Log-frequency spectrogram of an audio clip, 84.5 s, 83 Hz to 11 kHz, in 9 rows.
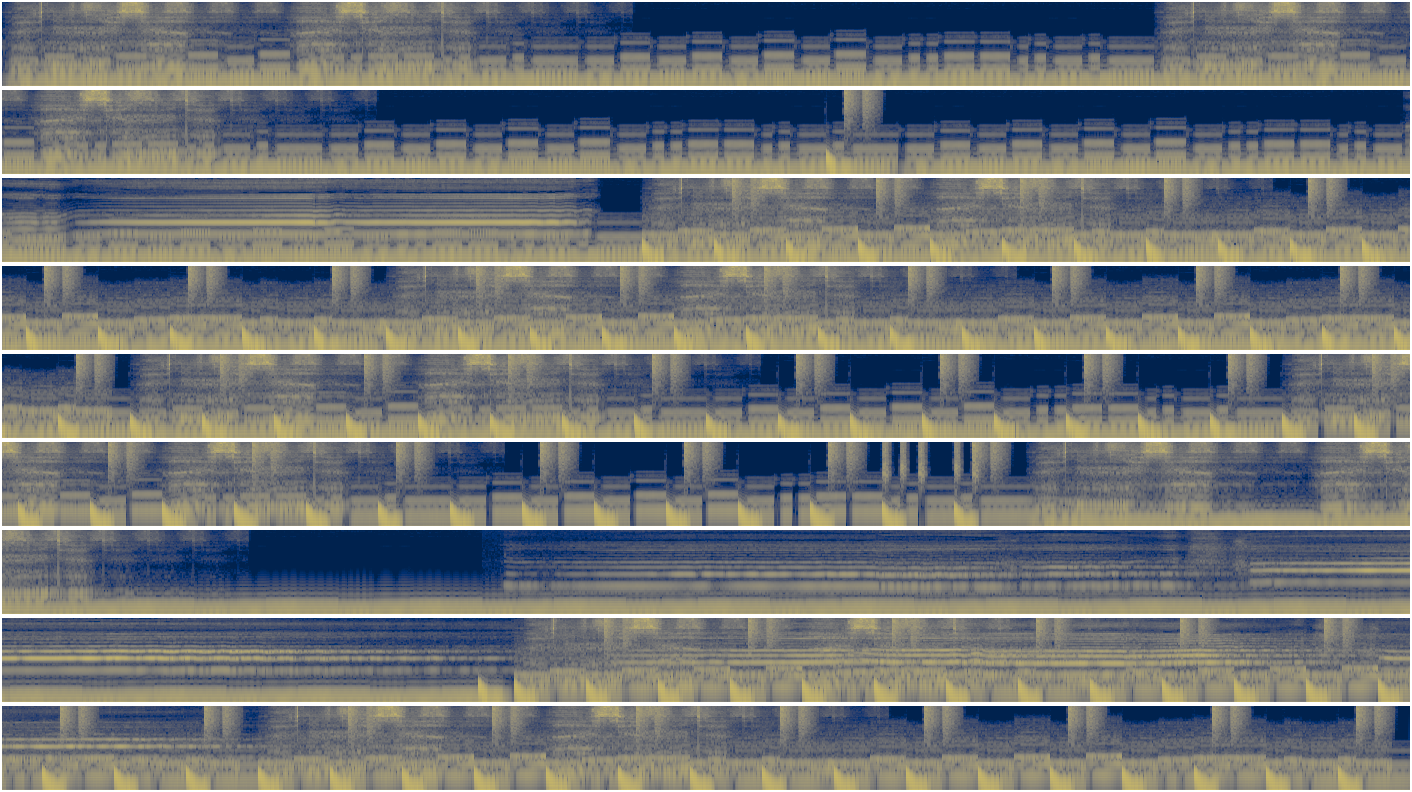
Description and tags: CHUCKING IT DOWN
This is part of the Electro Experimental. Peace and tranquillity with a lovely vocal (mild or Chilled TECHNO-HOUSE;).
and PSYCLE - recorded and developed October 2016. I hope you enjoy.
